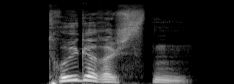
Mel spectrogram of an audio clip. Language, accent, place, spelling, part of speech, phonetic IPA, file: German, Germany, Berlin, trügerischsten, adjective, [ˈtʁyːɡəʁɪʃstn̩], De-trügerischsten.ogg
- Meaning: 1. superlative degree of trügerisch 2. inflection of trügerisch: strong genitive masculine/neuter singular superlative degree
